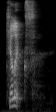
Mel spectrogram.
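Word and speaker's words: Killiks: to pronounce this right kilix k-i-l-l-i-k-s helix it's the same pronunciation as the person from soul calibur uh intelligent insectoid species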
